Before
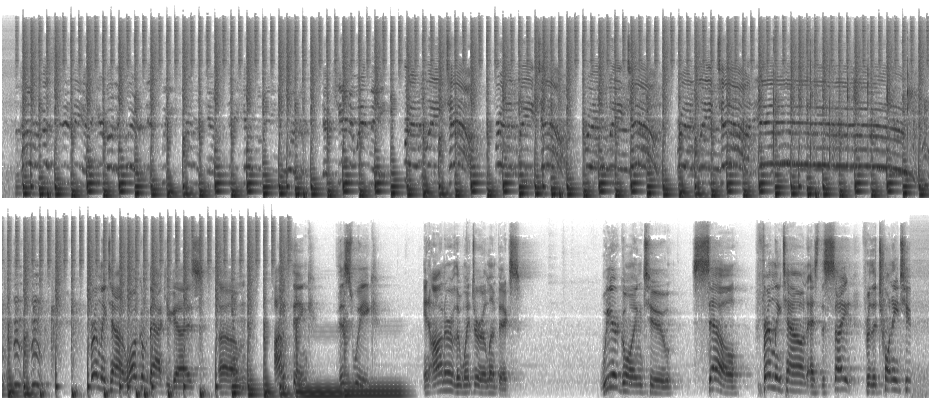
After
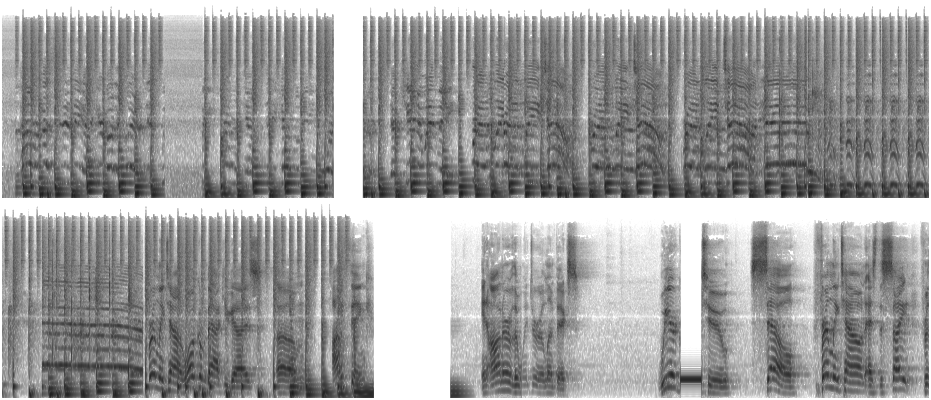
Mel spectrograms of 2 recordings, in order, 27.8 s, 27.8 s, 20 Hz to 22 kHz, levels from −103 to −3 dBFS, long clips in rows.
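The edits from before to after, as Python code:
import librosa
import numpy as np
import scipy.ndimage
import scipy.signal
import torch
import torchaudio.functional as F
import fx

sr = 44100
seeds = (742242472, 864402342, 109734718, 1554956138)

y = fx.edit(x, sr, fx.insert_room_tone(at_s=2.43, length_s=0.57),
    fx.insert_silence(at_s=4.39, length_s=0.45),
    fx.cut(start_s=6.5, length_s=0.93),
    fx.move(start_s=11.97, length_s=1.51, to_s=15.14),
    fx.repeat(start_s=14.2, length_s=0.39, count=3),
    fx.silence(start_s=18.6, length_s=1.16),
    fx.fade_in_from(start_s=20.82, length_s=0.62, floor_db=-23.0),
    fx.bleep(start_s=23.2, length_s=0.32, hz=405.0, db=-18.5), tone=tone)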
